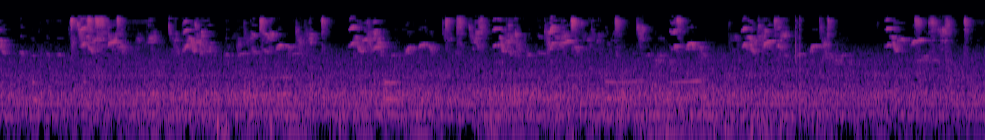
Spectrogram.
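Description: Birds chirping busily: many short, high tweets in quick runs, one after another, over a faint low background hum.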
